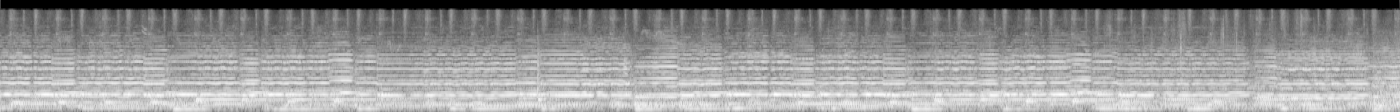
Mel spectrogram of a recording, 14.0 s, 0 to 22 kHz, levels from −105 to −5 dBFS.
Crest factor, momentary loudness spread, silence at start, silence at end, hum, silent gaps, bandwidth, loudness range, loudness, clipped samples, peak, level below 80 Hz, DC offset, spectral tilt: 12 dB; 3 LU; 0 s; 0 s; none; none; 16 kHz; 1 LU; -13 LUFS; under 0.1%; 0 dBFS; -38 dBFS; under 0.1%; -5.5 dB/octave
